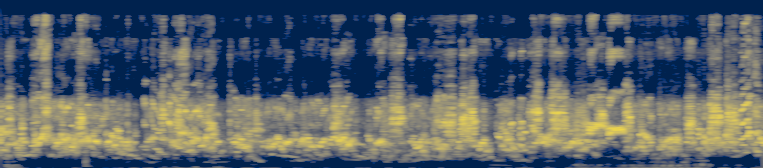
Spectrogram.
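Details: Many budgies chirp at once, a thick wall of high twittering and grating warbles with short gaps between bursts.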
